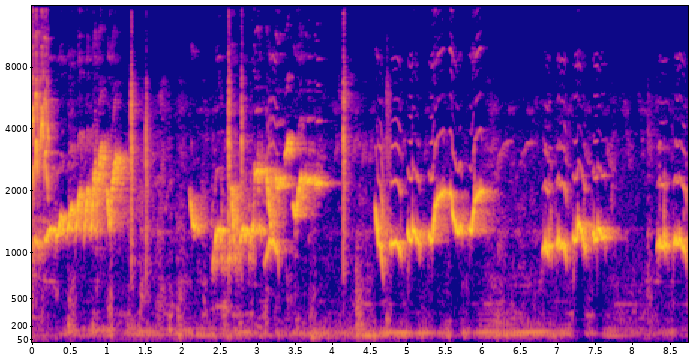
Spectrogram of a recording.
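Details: White-rumped shama singing during morning sunning: a rich run of clear whistled phrases, rising and falling, some warbled and some drawn out, broken by a few sharp clicks, with a low steady hum underneath.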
